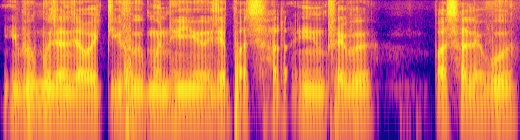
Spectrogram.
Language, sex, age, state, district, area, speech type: Bodo, male, 45-60, Assam, Baksa, rural, spontaneous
